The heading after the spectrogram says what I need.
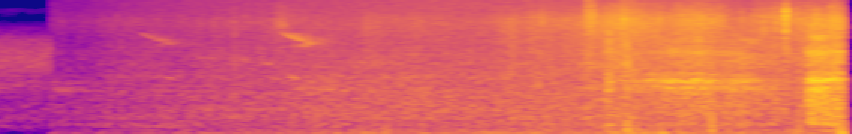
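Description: Wind and rushing, surf-like noise build steadily louder, with no clear animal voice.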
